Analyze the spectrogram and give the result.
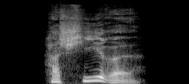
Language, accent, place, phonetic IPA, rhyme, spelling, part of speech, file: German, Germany, Berlin, [haˈʃiːʁə], -iːʁə, haschiere, verb, De-haschiere.ogg
- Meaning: inflection of haschieren: 1. first-person singular present 2. singular imperative 3. first/third-person singular subjunctive I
